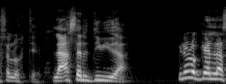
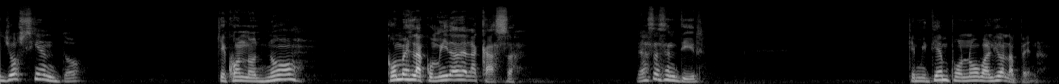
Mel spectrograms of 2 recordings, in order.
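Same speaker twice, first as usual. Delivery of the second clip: softer, gentle "yo siento" statement; calm assertive example; 4 semitones lower, 7 dB quieter than usual. Shown as a demonstration. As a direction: model a calm, honest feeling. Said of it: "Aquí puedes decir".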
